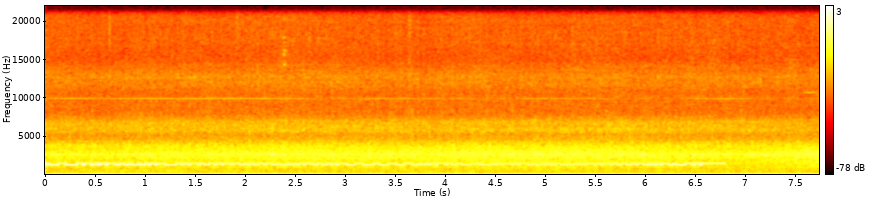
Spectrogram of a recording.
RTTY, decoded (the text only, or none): … 52727 89599 29386 20479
